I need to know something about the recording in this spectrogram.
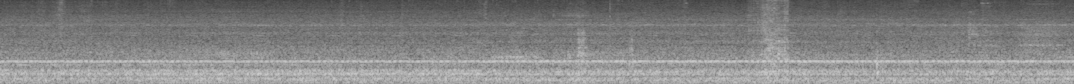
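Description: Steady mechanical hum with a constant thin high tone running through it, and one brief soft noise about eight seconds in.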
